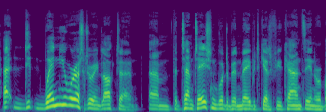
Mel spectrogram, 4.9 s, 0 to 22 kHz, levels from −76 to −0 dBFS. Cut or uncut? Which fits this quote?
cut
